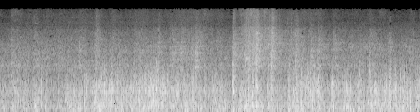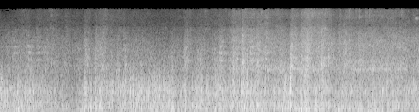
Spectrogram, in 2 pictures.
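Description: Passenger train coach running over the rails just after pulling out of a station, its wheels clattering over rail joints and points, heard from the open coach doorway.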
